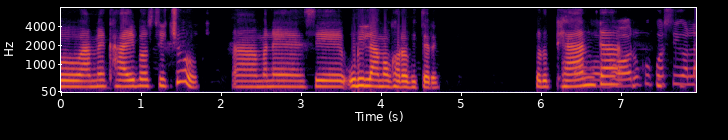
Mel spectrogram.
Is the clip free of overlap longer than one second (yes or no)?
yes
